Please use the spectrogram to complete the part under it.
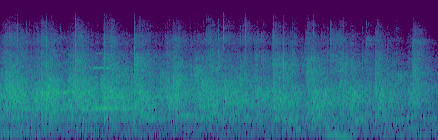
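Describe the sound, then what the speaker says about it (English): Crowd applause at a PNM political meeting in Marabella, a steady wash of clapping sustained throughout, fairly distant and moderately quiet with a faint voice briefly underneath. "Let's hear a round of applause for a good government"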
